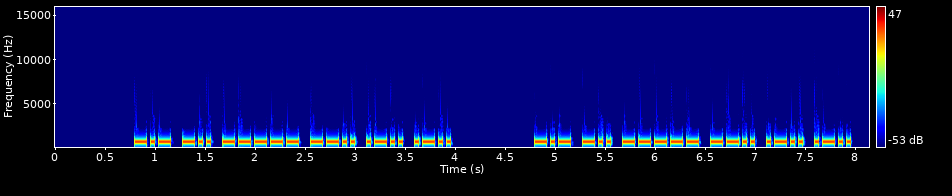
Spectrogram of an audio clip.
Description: Morse code, heard as a keyed tone, about 30 wpm, 700 Hz. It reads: KD0ZLL KD0ZLL
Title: USA Call Signs - 6 Characters - Repeated 2x - 30wpm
